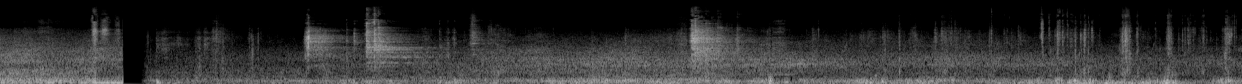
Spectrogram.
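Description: A few sharp, ringing knocks, about three seconds in and again near seven seconds: hammer-type pounding on a cold frame being built. They sit over footsteps on concrete and low outdoor rumble.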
